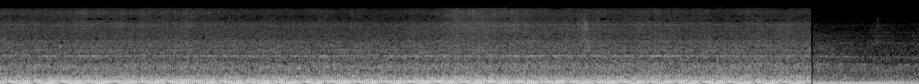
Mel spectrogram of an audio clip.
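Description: A straw blower machine roars and whirs steadily.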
